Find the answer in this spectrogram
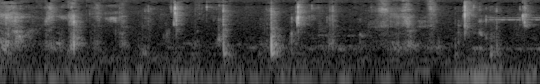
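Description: Faint close-up eating sounds: chewing with lip smacks and scattered short, sharp clicks, from a person eating rice by hand from a steel plate.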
